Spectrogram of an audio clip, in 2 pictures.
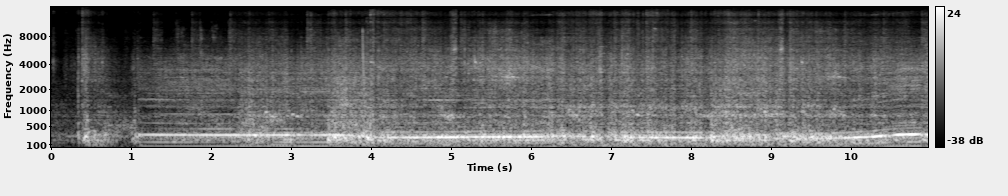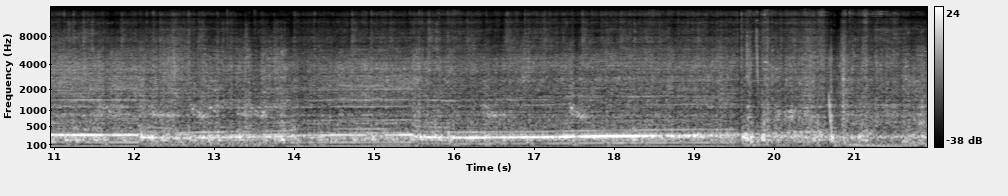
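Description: A race car engine roars and shifts pitch as it speeds along.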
